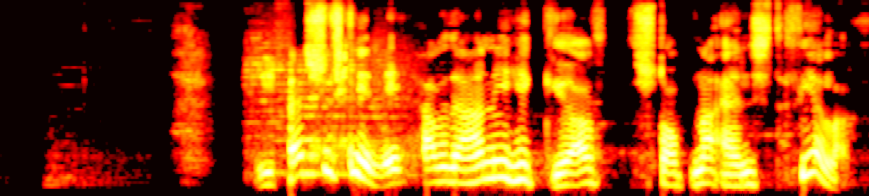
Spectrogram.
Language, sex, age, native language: Icelandic, male, 40-49, Icelandic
